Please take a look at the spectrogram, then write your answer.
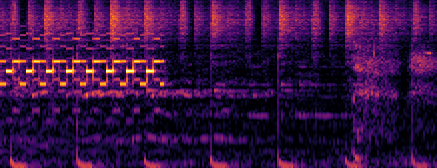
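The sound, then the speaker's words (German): A mobile phone rings with an incoming call returned from police headquarters: a bright, warbling electronic trill opens the ringtone over a steady, thumping beat that repeats about twice a second. No one speaks. “Über Handy rief Gabi im Präsidium an, und zwar bei Christopher Spechthammer, Spechti genannt.”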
